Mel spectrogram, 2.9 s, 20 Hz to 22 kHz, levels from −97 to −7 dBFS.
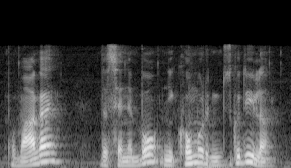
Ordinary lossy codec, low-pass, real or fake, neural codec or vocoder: none; 7.2 kHz; real; none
